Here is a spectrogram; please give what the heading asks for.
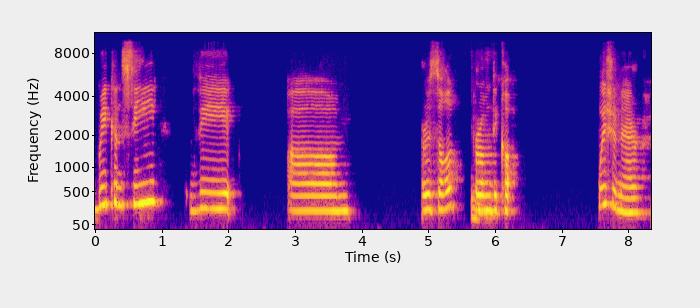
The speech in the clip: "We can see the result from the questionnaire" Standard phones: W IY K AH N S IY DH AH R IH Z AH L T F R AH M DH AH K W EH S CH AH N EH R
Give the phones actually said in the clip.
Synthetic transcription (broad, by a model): W IY K AH N S IY DH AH R IH Z AH L T F R AH M DH AH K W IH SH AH N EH R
